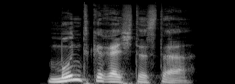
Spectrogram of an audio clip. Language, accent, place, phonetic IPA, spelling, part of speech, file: German, Germany, Berlin, [ˈmʊntɡəˌʁɛçtəstɐ], mundgerechtester, adjective, De-mundgerechtester.ogg
- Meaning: inflection of mundgerecht: 1. strong/mixed nominative masculine singular superlative degree 2. strong genitive/dative feminine singular superlative degree 3. strong genitive plural superlative degree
